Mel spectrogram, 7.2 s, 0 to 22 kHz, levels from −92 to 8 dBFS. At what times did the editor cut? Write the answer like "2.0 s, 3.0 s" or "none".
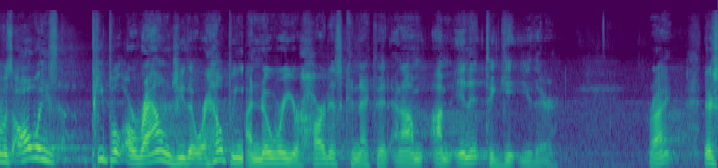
2.4 s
